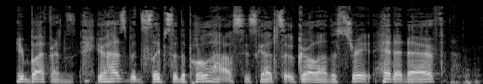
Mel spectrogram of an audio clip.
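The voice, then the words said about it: Poor impression of Margaret. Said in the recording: “that's worse than my Margaret impression. ... That's my Margaret. I'm the worst at these.”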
